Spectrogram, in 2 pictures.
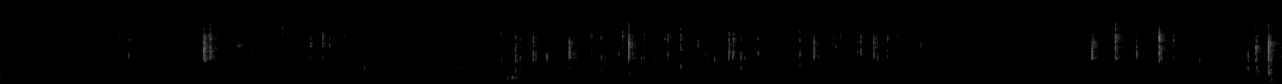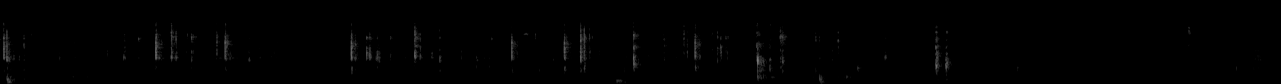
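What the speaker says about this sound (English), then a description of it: "I'll just type a note in here." Computer keyboard typing during an online webinar: quiet, close bursts of rapid key clicks in several runs with short pauses between them, no talking.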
